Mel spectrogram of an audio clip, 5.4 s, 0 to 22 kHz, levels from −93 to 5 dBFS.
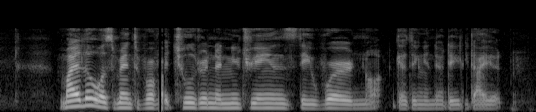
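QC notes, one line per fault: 1.58 to 1.65 s and 4.59 to 4.65 s, damaged data in a compressed stream: two brief glitches, each about 70 ms, break through the speech. Corrupted bytes there make the decoder misread those frames and lose sync until it finds a valid frame header.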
